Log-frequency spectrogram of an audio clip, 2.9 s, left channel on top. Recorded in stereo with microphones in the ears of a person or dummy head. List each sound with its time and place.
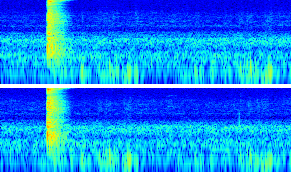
0.5 s breaking glass: 20° right (ahead or behind), 1.5 m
